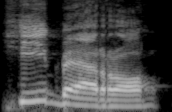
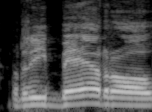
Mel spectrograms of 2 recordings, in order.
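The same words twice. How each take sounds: First: The word starts with an H sound. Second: The word starts with an R sound. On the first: This is the Brazilian pronunciation. "the H pronunciation at the beginning of the word" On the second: This is the Portuguese pronunciation. "we're talking Portuguese at that point"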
